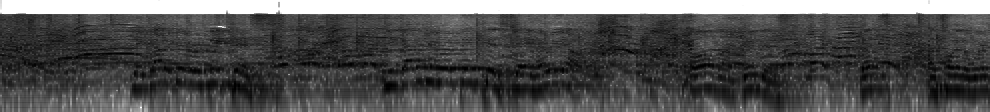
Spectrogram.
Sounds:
speech

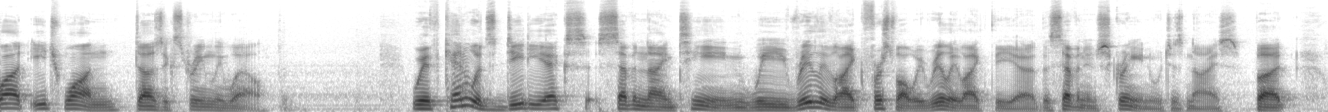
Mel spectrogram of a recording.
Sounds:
speech

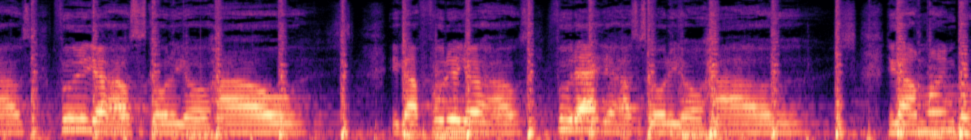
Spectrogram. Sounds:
music

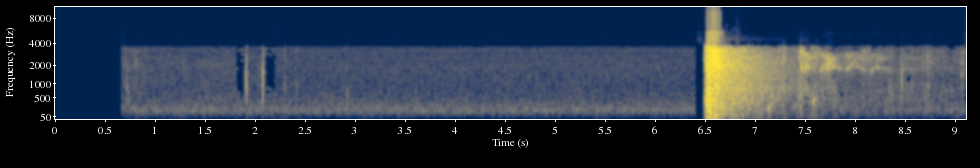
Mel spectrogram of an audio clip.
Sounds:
cap gun shooting

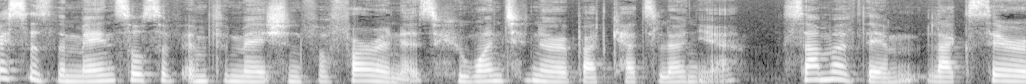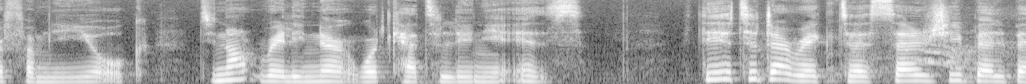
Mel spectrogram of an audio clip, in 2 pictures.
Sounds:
speech

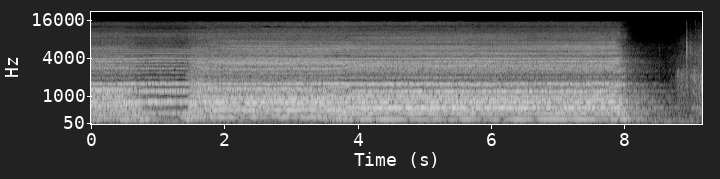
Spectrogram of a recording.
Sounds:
singing
applause
choir

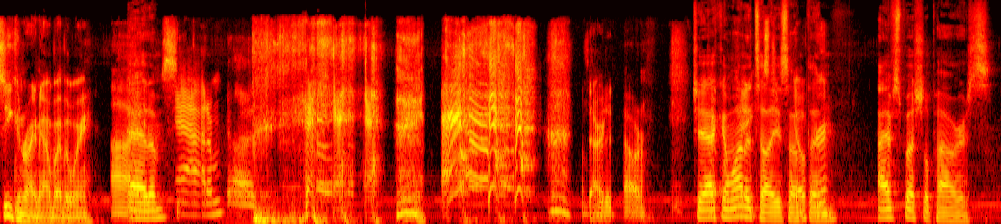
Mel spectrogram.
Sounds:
speech

